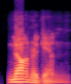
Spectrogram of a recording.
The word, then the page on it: nonagon: American English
